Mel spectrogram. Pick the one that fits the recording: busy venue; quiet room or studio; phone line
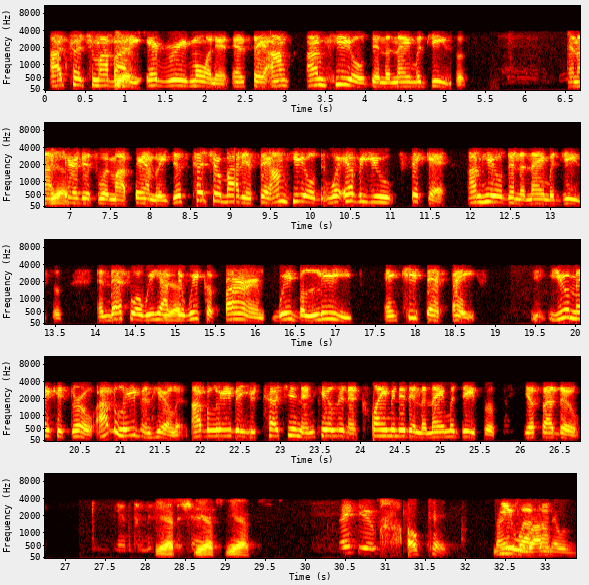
phone line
